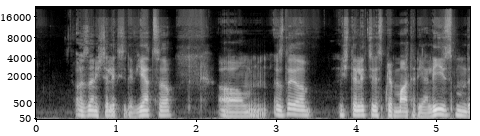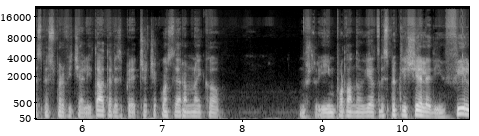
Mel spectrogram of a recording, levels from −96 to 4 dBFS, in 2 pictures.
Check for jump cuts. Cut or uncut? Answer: cut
